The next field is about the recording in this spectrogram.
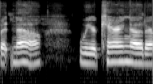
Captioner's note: speaking French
